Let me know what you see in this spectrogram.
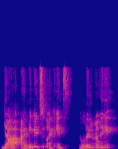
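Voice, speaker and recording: A woman's voice: high voice, moderate pace. A woman from Canada whose first language is French, chatting animatedly as an actress guest. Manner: animated, expressive, laughs often. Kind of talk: casual chat.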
